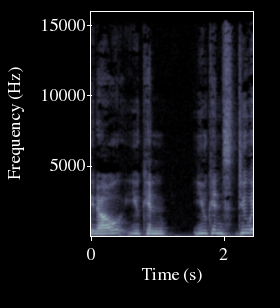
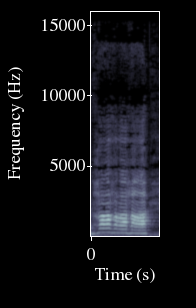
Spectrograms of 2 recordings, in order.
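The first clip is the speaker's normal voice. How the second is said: mocking laugh; 4 semitones higher, 6 dB louder than usual. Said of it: "everybody else that's reading the comment is going".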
